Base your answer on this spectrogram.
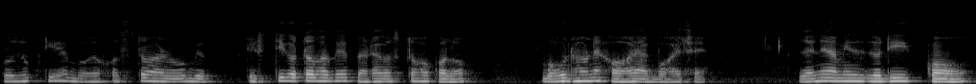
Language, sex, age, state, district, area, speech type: Assamese, male, 18-30, Assam, Sonitpur, rural, spontaneous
